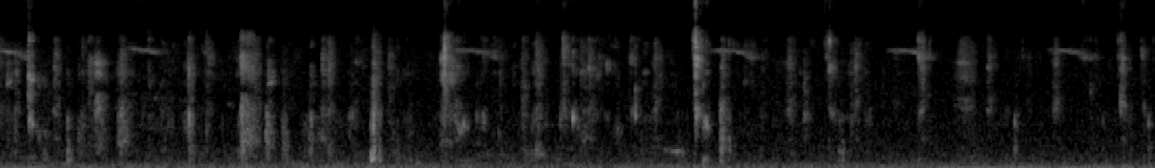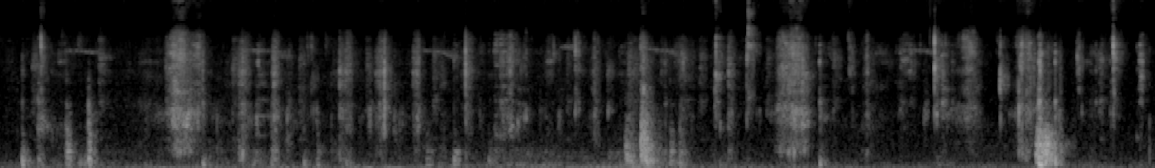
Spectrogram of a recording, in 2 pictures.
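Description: Close-miked chewing and mouth smacking as rice mixed with curry is eaten by hand, with fingers squishing and scraping the rice across a ceramic plate. There are irregular soft clicks and a few louder wet bites near the end.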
